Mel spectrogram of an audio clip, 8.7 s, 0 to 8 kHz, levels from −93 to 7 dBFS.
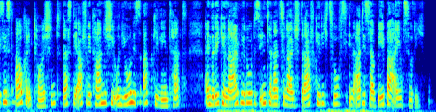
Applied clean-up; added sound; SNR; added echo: neural mask model DeepFilterNet 3.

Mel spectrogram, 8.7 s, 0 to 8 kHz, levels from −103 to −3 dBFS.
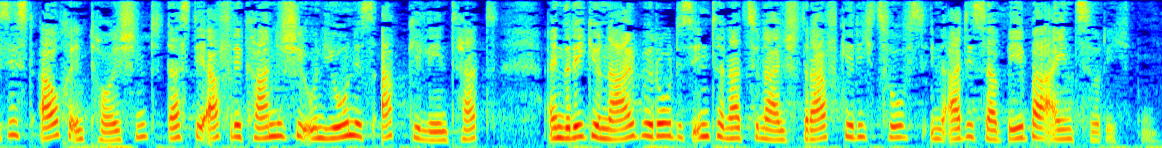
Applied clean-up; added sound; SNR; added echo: none; none; none; none.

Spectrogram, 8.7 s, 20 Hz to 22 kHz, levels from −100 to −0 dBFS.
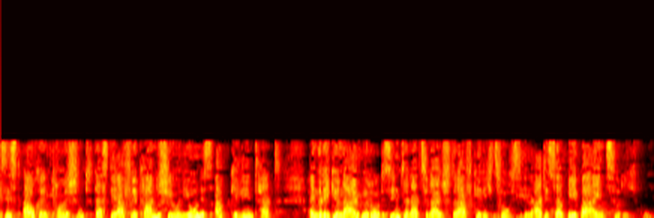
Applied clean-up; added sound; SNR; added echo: classical method WPE with log-MMSE.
